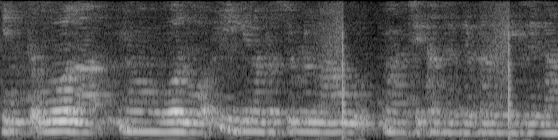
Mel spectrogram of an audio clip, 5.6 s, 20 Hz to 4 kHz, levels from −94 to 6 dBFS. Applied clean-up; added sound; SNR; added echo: none; Thump, thud; 12 dB; reverberation time 0.6 s.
